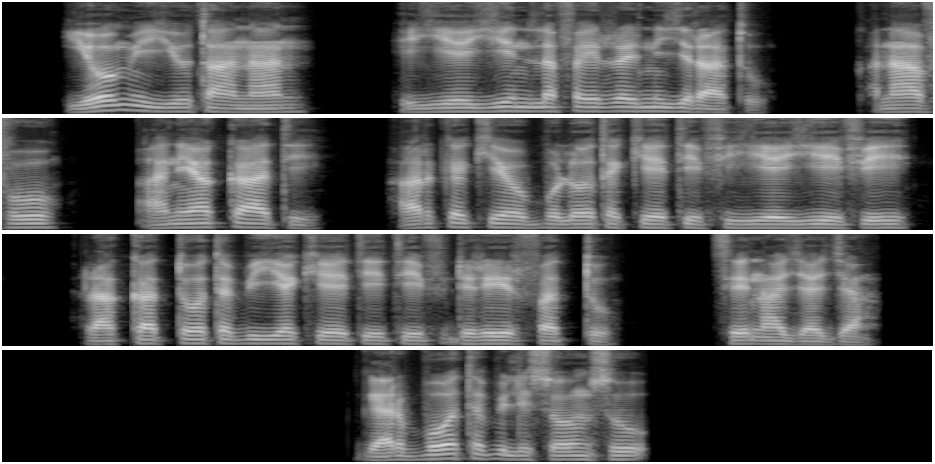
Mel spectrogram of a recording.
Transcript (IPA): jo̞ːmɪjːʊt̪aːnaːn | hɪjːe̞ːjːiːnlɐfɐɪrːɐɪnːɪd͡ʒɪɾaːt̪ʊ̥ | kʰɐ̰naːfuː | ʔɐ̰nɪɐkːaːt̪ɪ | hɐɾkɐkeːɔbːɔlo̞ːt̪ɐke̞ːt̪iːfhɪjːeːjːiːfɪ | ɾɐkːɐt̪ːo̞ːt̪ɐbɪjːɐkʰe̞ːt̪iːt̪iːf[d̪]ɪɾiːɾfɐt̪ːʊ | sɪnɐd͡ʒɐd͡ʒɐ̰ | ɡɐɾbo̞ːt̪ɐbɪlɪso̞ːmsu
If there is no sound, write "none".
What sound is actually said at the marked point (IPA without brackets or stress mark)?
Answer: d̪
